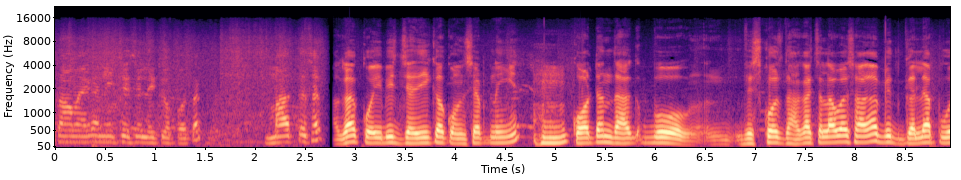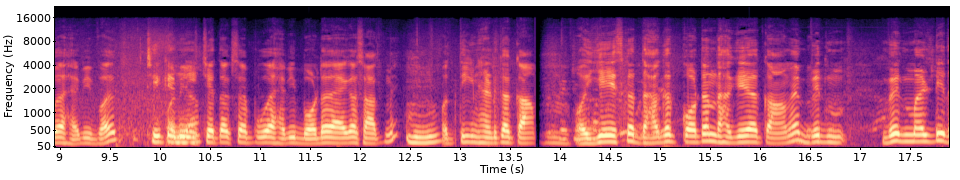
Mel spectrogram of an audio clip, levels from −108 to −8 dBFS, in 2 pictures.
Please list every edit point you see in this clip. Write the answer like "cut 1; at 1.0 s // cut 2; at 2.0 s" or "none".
cut 1; at 2.8 s // cut 2; at 13.8 s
